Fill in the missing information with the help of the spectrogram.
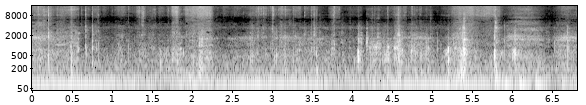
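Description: Rustling of a fabric tote bag and small knocks of boxes of ammunition against each other as a hand rummages inside it, with a few sharper clicks about five seconds in.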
